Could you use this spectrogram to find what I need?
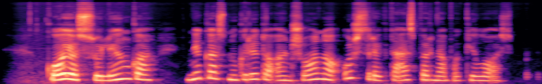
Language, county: Lithuanian, Kaunas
